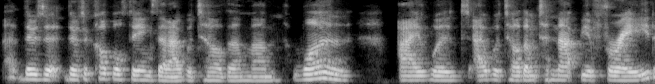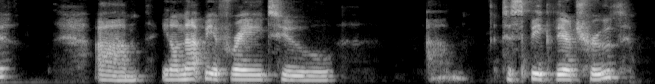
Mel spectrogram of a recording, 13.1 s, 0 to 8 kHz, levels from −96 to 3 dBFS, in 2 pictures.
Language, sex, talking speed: English, female, 160 wpm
